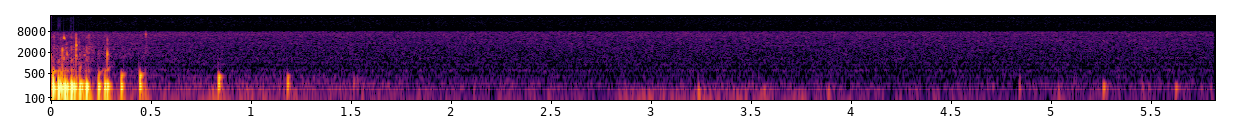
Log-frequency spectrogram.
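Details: Person wondering if hungry; soft low gurgles and brief rumbles from the belly, loudest at the start. Stomach growling (borborygmi).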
